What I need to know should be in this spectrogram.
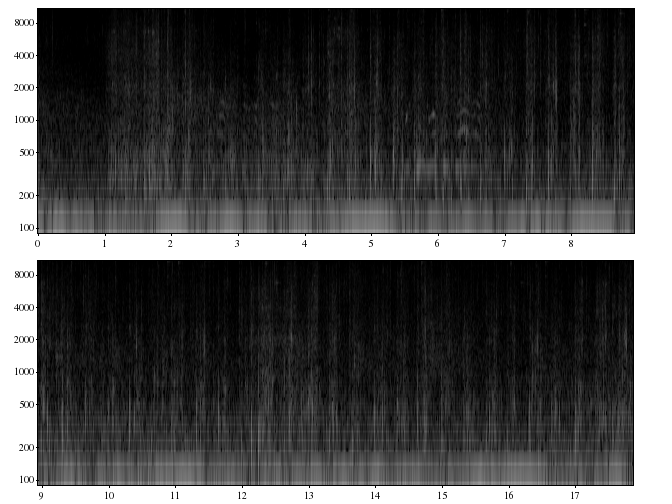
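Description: Footsteps fall on a stone floor.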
